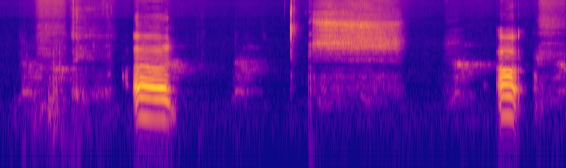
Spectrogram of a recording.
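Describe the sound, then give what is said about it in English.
A dog barks twice, each bark a loud, sharp, tonal yelp several seconds apart, with a breathy hiss and faint low sounds in between. “Why is there a freaking dog? Shut up.”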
